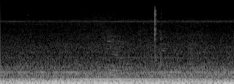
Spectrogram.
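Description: A steady low rumbling hum with a faint high-pitched whine above it.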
